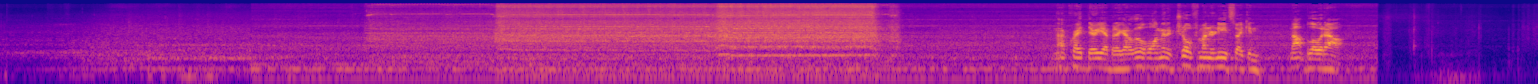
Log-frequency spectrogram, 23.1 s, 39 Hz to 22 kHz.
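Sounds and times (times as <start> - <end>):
drill motor whine: 0.8 - 14.1
hole saw cutting wood: 5.5 - 13.6.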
